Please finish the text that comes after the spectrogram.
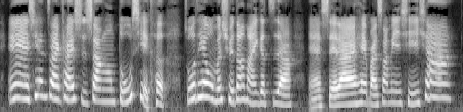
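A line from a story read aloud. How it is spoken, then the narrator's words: Loud question. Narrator (Chinese): 母鸡太太呀就大声的问说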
